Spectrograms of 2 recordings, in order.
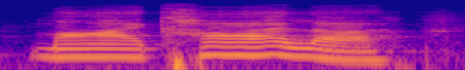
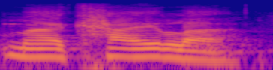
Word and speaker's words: Mikyla: yeah that's her but her name is pronounced my Kyla not Micha networking is also as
